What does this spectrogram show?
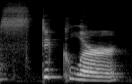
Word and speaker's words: stickler: It is a stickler, or to be a stickler for something. Don't forget that L in there, stickler.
